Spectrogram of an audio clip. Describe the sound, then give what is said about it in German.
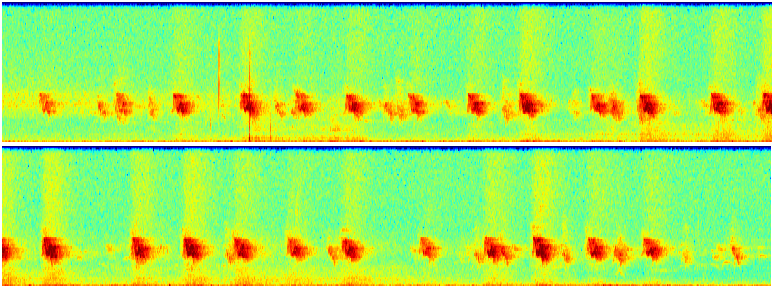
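Birds chirp steadily in a rapid, repeating series of bright high notes, roughly one every half second, carrying on for the whole stretch over a quiet outdoor background with no talking. “Ich glaube, ich lasse heute einfach all diese ganzen Vogelgezitscherpausen drin.”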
